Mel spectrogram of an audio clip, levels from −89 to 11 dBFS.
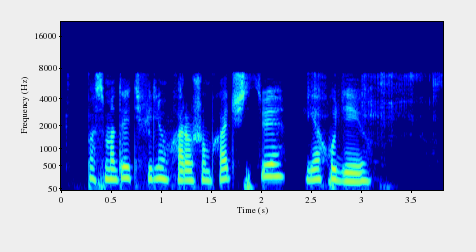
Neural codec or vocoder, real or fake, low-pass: none; real; 7.2 kHz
